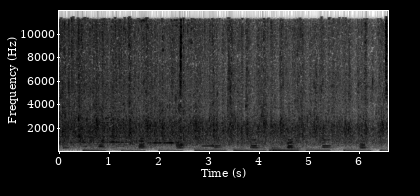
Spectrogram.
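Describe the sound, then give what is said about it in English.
An audience claps their hands steadily, a dense crackling wash of many hands over a pulsing, rhythmic low beat, keeping time for several seconds without pause. “Don't stop clapping.”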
